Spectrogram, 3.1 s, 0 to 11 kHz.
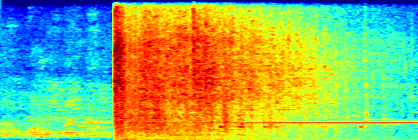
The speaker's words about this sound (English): A massive explosion has ripped through a busy cafe in the Moroccan city of Marrakesh, killing at least 15 people and wounding 20 others. The Argana restaurant on Jama El Fina Square is popular with tourists.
